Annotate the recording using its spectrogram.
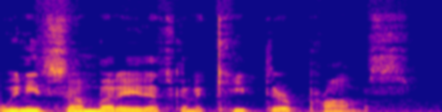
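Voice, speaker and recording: A man speaks at a moderate pace and medium pitch. His intonation is fairly even. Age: 60s. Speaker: political video blogger. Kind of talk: political monologue. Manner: halting.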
